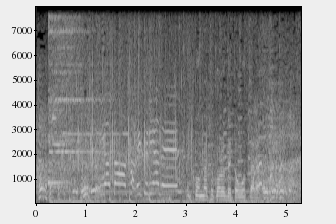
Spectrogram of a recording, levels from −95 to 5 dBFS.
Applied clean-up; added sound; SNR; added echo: none; Wind instrument, woodwind instrument; 19 dB; none.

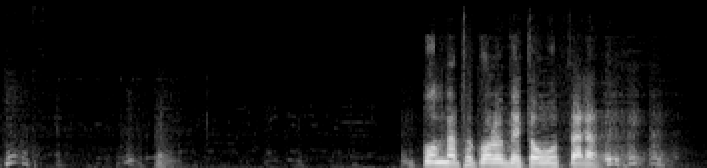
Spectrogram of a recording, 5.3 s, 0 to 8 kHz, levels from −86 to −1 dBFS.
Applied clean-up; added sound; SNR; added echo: neural mask model DeepFilterNet 3.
